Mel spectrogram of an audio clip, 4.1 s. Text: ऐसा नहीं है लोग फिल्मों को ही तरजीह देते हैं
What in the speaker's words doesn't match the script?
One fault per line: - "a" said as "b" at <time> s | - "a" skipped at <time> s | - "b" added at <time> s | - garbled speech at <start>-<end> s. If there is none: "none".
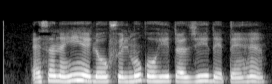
none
